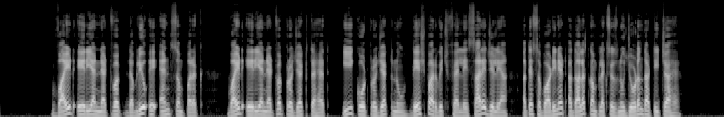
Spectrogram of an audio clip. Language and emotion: Punjabi, neutral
